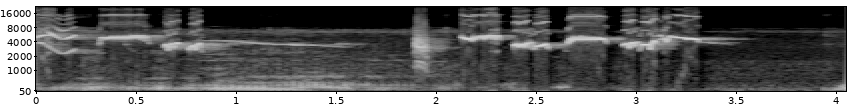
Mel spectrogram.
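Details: Oriental magpie-robin song meant to prompt another bird into singing: bright whistled notes and a long falling glide, then a quick series of chirpy phrases, over a low rumbling background in the first half.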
